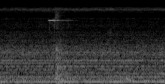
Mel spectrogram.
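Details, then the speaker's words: Resistance spot weld on a Corsair aircraft part, acid-etched for correct resistance, at 24,000 amps for 60 milliseconds: low steady buzz with a brief high chirp as full current passes; a normal, correct weld. "okay 24 000 amps for 60 milliseconds on this spot weld he brought up with his foot there oh that means you're hitting the amperage correctly no that is the amperage going through the park oh yeah that's like the bulk of lightning you hear that's the buzzing sound"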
